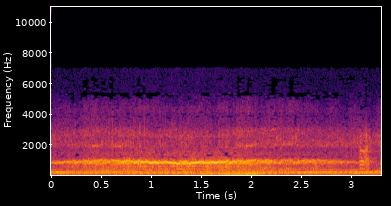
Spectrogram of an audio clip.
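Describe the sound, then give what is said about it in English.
The tires of a light car squeal steadily as it takes a sharp right turn and almost goes over, a sustained high screech over a low engine rumble. The sound is loud and ends with a brief clunk near the end. “Baby, look at her take that right turn, huh? She almost went over. That's a light car she's got.”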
